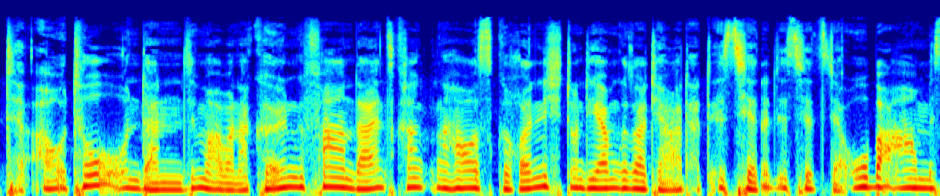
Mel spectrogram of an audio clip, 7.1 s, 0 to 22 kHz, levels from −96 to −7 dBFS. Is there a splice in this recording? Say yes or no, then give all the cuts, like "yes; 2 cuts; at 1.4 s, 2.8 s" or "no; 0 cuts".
yes; 1 cut; at 5.7 s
